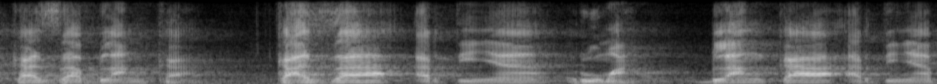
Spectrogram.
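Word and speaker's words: Casablanca: Hasan dua di Kota Kasablanka Hai ibukota Maroko tempat saya kuliah nama negaranya Maroko ibukotanya tulisannya casablangca cara bacanya Kadzab langka Kaza artinya rumah Blanca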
